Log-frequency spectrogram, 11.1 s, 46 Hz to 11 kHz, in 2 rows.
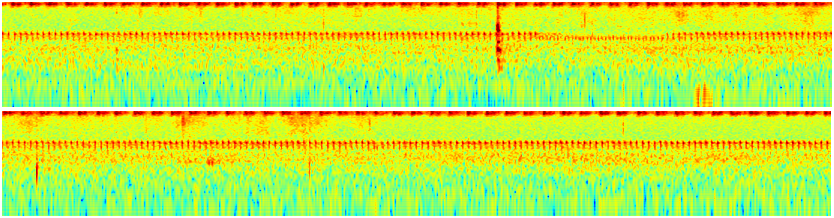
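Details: Night-time churring of a common nightjar in pine woodland near Zamudio, Bizkaia, 7 July 2020: an unbroken trilling churr that drops to a lower pitch for about two seconds, with a constant shrill insect hum and a few clicks.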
